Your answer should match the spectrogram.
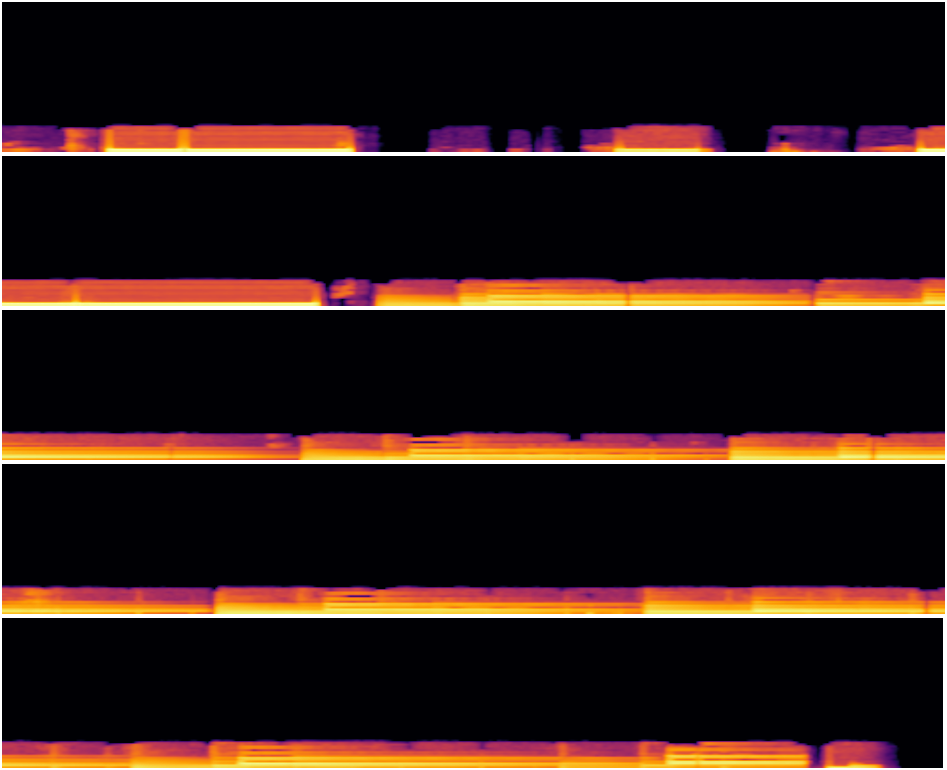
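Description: A phone line rings out with a few steady electronic ringback tones, separated by pauses, before a tinkling melodic hold tune takes over and plays on at moderate volume, on a call to bring an agent at Heard and Smith onto the line.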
